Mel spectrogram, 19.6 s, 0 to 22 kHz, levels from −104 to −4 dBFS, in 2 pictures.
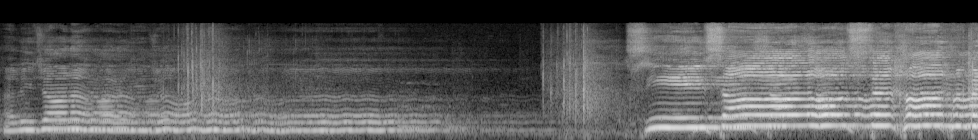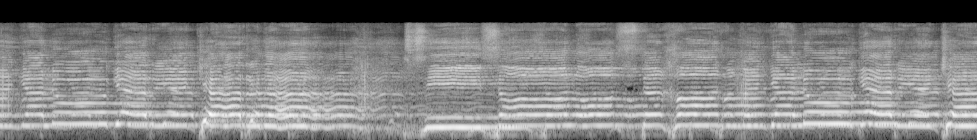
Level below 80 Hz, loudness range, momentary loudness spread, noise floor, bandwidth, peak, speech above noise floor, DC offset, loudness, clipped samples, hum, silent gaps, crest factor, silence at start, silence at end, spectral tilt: -58 dBFS; 19 LU; 21 LU; -54 dBFS; 12.5 kHz; 0 dBFS; 28 dB; under 0.1%; -16 LUFS; under 0.1%; none; none; 18 dB; 0.05 s; 0 s; -2.5 dB/octave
